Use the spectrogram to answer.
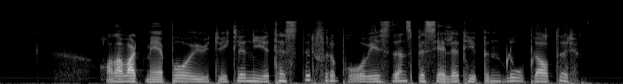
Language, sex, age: Norwegian, male, 43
